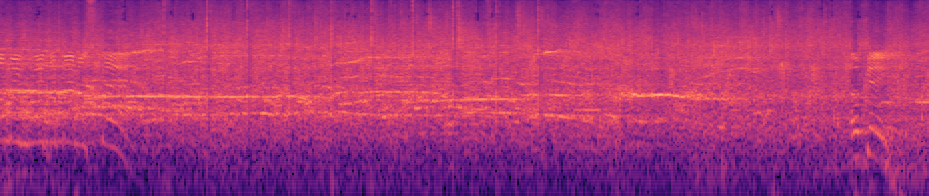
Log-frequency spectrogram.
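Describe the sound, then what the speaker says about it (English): Audience applause at a high school JROTC awards ceremony, with a crowd clapping and cheering steadily throughout, mixed with whoops and loud voices in a busy room. "Please join me in giving a big round of applause to our outgoing and incoming regimental staff."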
